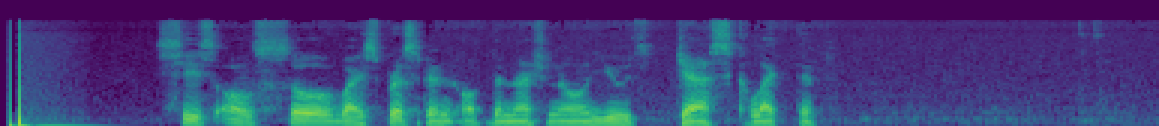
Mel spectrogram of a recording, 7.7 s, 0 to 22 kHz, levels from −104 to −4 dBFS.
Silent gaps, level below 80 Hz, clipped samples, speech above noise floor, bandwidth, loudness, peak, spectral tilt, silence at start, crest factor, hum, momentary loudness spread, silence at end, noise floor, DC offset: none; -48 dBFS; under 0.1%; 39 dB; 11.5 kHz; -32 LUFS; -6 dBFS; -6.5 dB/octave; 0.05 s; 26 dB; none; 7 LU; 2.3 s; -70 dBFS; under 0.1%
